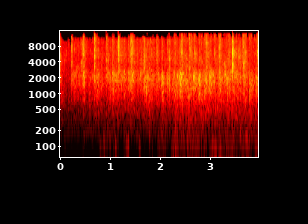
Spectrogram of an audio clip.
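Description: A crowd breaks into sustained applause, dense overlapping clapping that starts abruptly and holds steady at a fairly loud, even level throughout, with no voices on top.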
